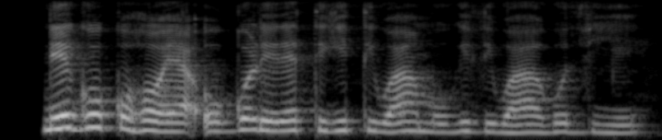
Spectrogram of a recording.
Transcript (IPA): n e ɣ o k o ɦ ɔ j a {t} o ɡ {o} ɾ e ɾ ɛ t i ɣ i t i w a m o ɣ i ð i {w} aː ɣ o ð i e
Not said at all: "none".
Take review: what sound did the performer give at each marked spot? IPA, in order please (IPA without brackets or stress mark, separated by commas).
ʔ, o, w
